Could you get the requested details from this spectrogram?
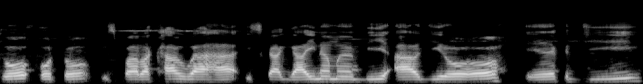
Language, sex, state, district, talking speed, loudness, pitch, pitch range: Hindi, male, Bihar, Vaishali, 160 wpm, -16 LUFS, 125 Hz, 120-130 Hz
